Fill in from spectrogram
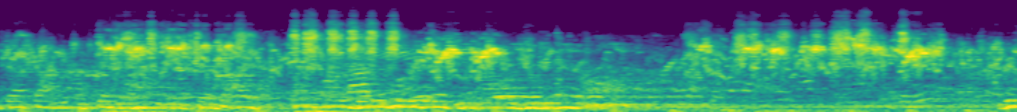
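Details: Morning in a bird aviary as budgerigars get a diet treat: bursts of loud, high, overlapping chirps and twitters come in waves, with quieter gaps, above low droning tones and hum.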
